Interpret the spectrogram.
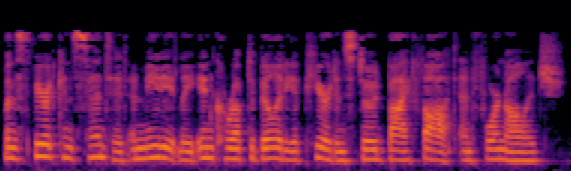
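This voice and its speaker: A woman's voice: on the low side, fairly even intonation, a little fast. A woman reading a scripted sacred text as part of a radio play.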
